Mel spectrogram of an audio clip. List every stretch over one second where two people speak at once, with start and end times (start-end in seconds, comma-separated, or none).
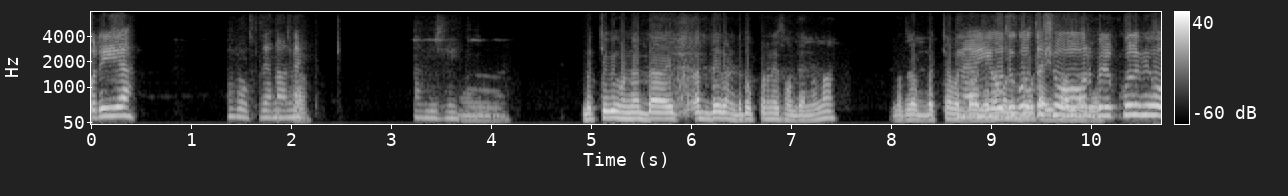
8.7-10.1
